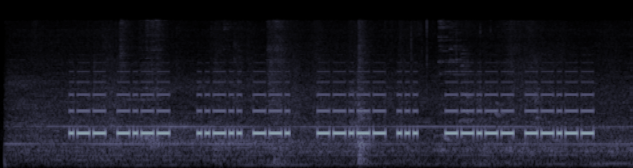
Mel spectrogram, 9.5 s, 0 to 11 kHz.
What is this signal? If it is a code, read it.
Morse code (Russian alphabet), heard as a keyed tone, machine-sent, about 20 wpm, 560 Hz, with the noise of a cafe. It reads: ВЫ ЭГ ЪС ЪЪ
